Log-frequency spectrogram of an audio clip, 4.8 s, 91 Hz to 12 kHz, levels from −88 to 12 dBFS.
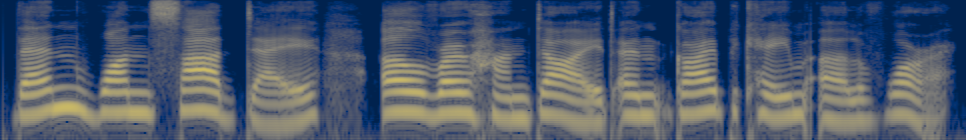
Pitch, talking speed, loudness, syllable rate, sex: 215 Hz, 160 wpm, -17 LUFS, 4.1 syllables/s, female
